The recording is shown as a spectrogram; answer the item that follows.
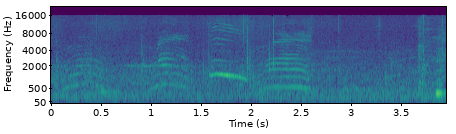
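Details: Four ginger kittens, one month old, meowing beside their young mother cat, a rescued stray, in a house: a run of five overlapping plaintive mews, some higher and some lower, then a soft click.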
